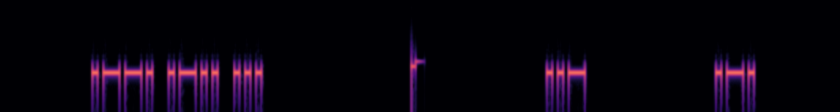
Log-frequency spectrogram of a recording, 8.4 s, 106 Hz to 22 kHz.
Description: Morse code, heard as a keyed tone, about 22 wpm, spaced as for 12 wpm, 700 Hz. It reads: PLS UR
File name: Top 90 QSO Elements - 8x Character Spacing - 22wpm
